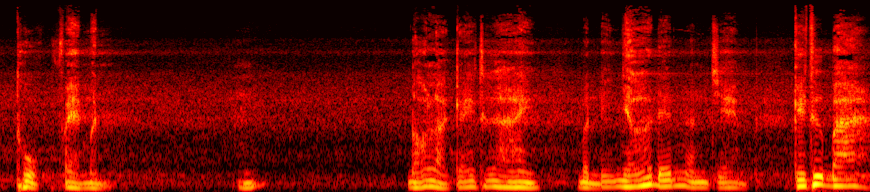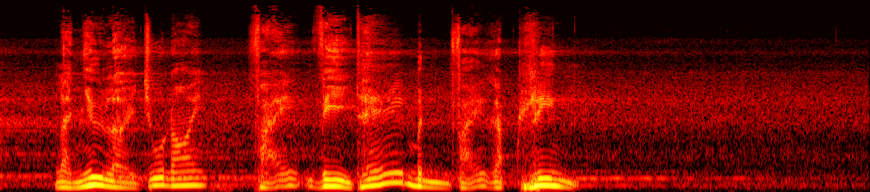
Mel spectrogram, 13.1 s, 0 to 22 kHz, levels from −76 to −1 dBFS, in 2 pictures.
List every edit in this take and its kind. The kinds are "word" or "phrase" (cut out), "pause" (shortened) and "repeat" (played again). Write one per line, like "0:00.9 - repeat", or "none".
0:04.5 - word
0:05.9 - word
